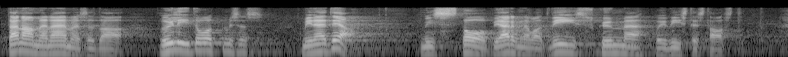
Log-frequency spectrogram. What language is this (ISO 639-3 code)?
est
